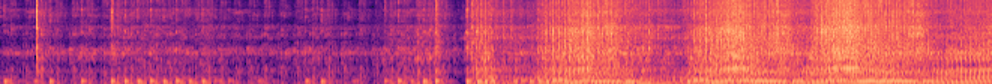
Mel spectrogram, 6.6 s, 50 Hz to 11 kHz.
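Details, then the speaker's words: Yamaha Virago 250 on a cool day, original carb, idle set very low, original exhaust modified (cut open): low even idle thump about four beats a second rising into smooth clean revs with strong exhaust note, full cylinders; normal running and revving. "อ่าเป็นไงครับเสียงท่อดีมากนะครับเป็นเป็นท่อผ่ามาแล้วนะครับเป็นท่อเดิมผ่ามานะครับเสียงดีนะครับ"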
